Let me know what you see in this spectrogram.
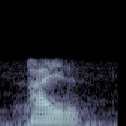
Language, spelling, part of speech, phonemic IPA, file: Pashto, پيل, noun, /paɪl/, Ps-پيل.oga
- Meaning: 1. start 2. commencement 3. beginning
